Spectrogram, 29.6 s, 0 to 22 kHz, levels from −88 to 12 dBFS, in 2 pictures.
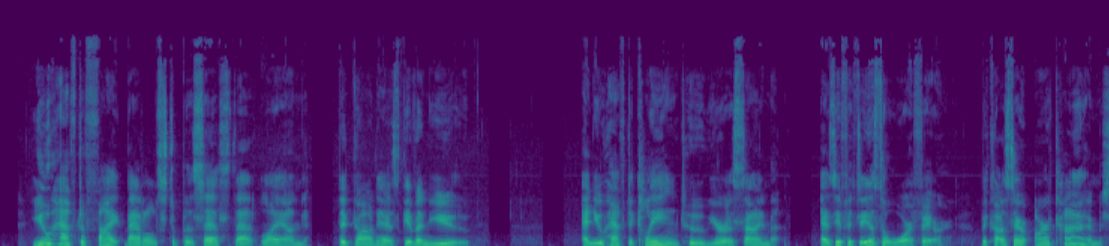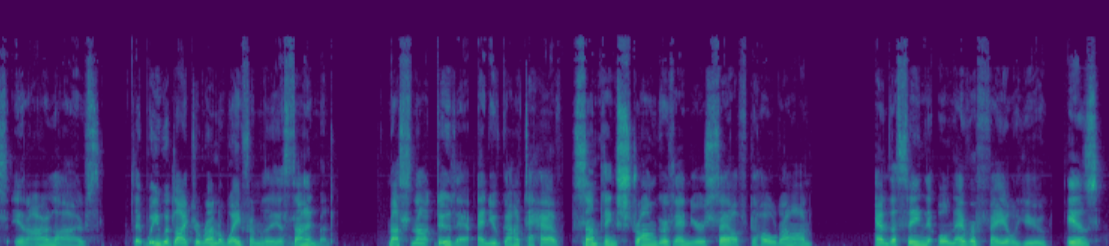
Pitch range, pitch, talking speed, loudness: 160-215 Hz, 180 Hz, 140 wpm, -26 LUFS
